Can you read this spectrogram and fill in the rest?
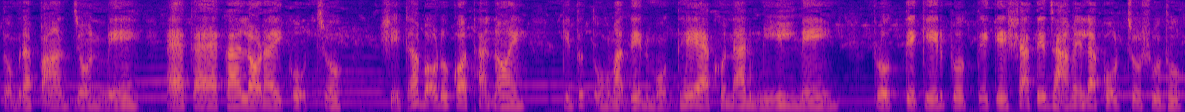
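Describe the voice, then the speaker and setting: A woman voicing a wise, grateful old village grandmother in a cartoon, motherly and measured as she gives advice. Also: medium pitch, fairly even intonation, faint music behind, lightly acted. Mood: gently advising. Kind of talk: cartoon dialogue.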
